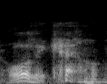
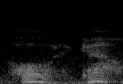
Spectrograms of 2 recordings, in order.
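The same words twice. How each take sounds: First: Loud, high Holy cow in an imitated German accent. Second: Put-on slow, high Holy cow with a light German accent. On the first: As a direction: ham up Hans Bethe's amazed German accent. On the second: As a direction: imitate Hans Bethe's amazed German accent, drawn out. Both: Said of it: "in his German accent".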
